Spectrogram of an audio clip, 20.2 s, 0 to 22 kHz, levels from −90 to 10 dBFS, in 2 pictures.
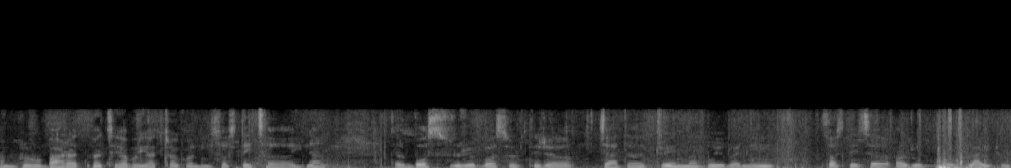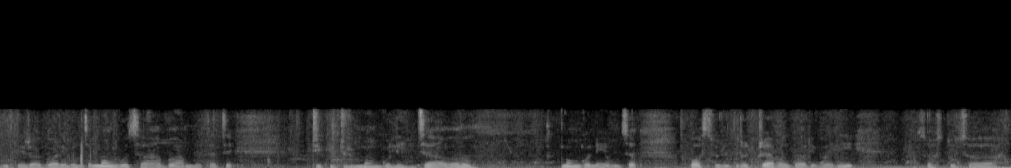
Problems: constant background noise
